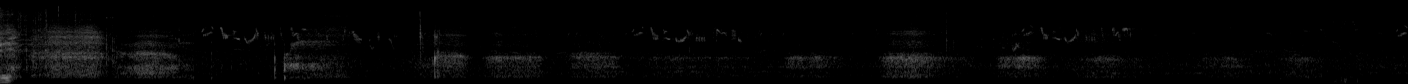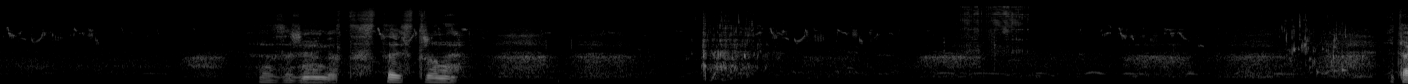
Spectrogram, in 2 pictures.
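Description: Faint outdoor quiet with scattered short bird chirps throughout, and a person's voice speaking briefly a little past the middle.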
